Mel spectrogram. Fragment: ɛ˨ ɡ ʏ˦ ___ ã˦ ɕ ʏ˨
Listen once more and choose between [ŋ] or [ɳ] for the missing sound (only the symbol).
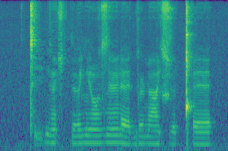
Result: ɳ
